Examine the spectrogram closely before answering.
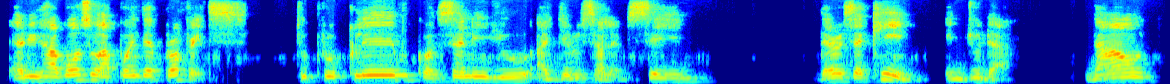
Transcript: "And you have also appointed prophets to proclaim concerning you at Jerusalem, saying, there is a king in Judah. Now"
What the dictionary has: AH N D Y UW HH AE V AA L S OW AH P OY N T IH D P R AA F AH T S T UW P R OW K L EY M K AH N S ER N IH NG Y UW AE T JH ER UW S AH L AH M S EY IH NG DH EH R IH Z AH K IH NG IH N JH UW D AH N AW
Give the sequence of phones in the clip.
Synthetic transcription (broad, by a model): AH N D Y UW HH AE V AA L S OW AH P OY N T IH D P R AA F AH T S T UW P R OW K L EY M K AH N S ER N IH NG Y UW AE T JH ER UW S AH L AH M S EY IH NG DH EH R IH S AH K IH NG IH N JH UW D AH N AW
